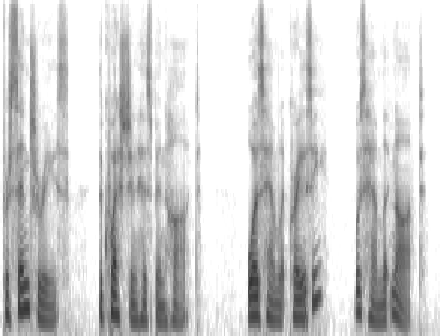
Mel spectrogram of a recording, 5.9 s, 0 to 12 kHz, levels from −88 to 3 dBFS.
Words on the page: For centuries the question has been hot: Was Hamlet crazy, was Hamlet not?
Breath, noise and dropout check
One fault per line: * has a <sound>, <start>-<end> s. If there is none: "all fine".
all fine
